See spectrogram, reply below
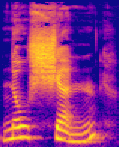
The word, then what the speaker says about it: notion: e atenção à pronúncia de notion, ok? Frequentemente palavras terminadas em T-I-O-N, esse T tem esse som de X ou S-H, shun, shun, ok?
